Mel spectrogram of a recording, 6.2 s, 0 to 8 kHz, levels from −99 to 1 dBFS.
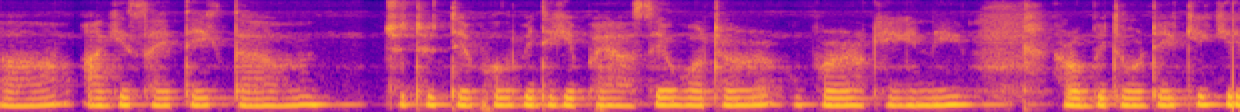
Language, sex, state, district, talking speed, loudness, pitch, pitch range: Nagamese, female, Nagaland, Dimapur, 145 wpm, -17 LUFS, 195 Hz, 195-210 Hz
